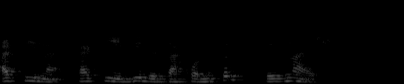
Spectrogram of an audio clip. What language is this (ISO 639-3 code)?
rus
